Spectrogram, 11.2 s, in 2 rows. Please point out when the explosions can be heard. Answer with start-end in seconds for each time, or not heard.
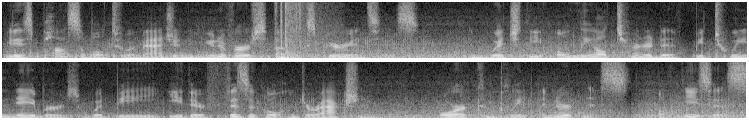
2.0-2.5.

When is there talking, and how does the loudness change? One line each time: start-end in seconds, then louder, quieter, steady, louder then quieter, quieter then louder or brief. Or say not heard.
0.0-11.1 steady.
